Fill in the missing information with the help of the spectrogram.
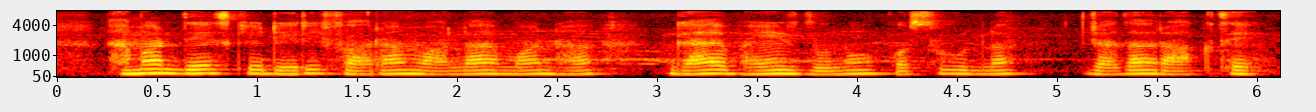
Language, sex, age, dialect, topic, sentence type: Chhattisgarhi, male, 18-24, Central, agriculture, statement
